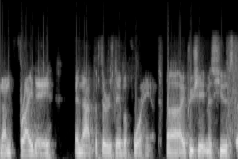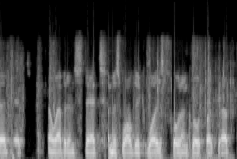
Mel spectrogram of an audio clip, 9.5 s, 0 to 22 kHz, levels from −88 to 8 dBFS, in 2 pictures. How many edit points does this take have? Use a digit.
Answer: 0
